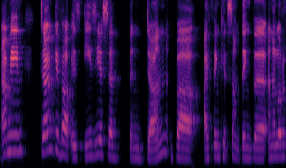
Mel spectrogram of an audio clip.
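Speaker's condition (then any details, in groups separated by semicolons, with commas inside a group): No condition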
